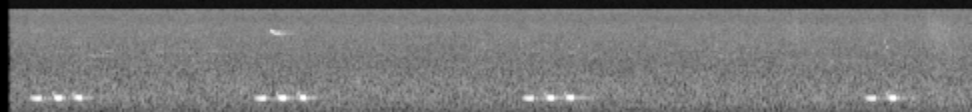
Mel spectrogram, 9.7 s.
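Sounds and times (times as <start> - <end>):
Eurasian hoopoe repeating soft hollow three-note oop-oop-oop phrases: 0.3 - 1.0, 2.5 - 3.2, 5.2 - 5.9, 8.6 - 9.2.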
